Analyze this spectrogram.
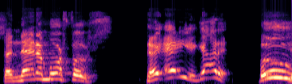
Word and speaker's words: Thanatomorphose: Thanatomorphose. Thanatomorphose.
